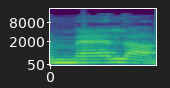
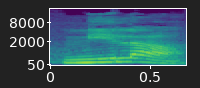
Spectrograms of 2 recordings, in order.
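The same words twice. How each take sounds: First: मैला loud with an open AE; AI vowel. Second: मेला loud with a closed long E; E vowel. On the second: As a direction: say मेला as 'may-laa'. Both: Shown as a demonstration. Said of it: "उच्चारण पर ध्यान दीजिए".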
